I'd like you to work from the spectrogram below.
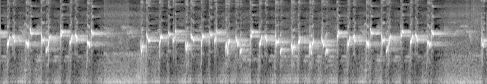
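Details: Yellow-vented bulbul singing, intended as a lure for trapping; fast runs of gurgling whistled notes with a short break near the start and faint clicks.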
